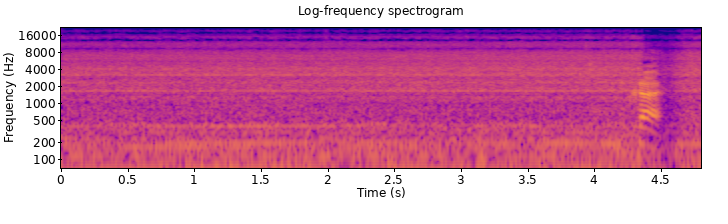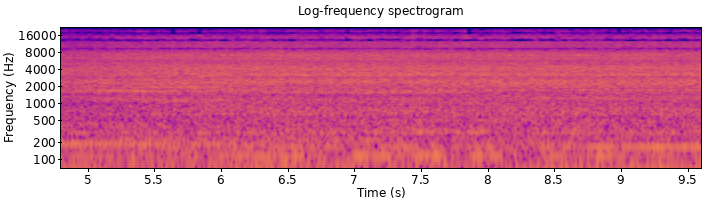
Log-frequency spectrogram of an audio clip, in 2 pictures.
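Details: Raypak pool heat pump showing HP (high pressure) error, all-original contactor, capacitor and relay: loud, strained compressor drone with the contactor pushed in manually, high side reaching about 795 psi.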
